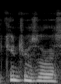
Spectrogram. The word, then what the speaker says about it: Kentrosaurus: However, not only are the names Kentrosaurus and Centrosaurus spelled differently, they are pronounced differently, with the Kentrosaurus having a kicking K, while Centrosaurus has a soft C pronounced more like an S.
